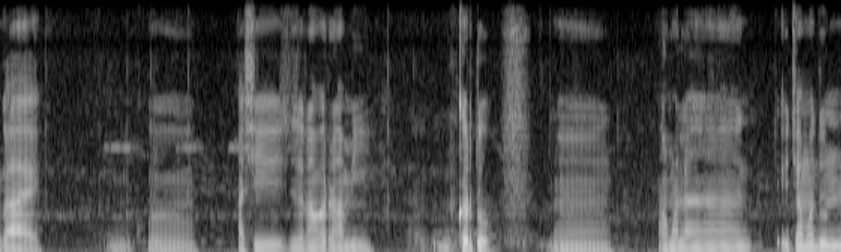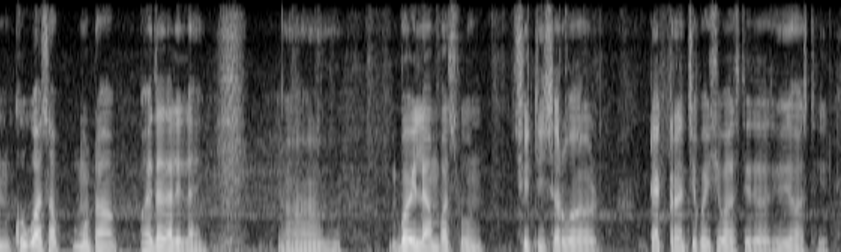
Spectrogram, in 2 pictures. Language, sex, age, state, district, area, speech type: Marathi, male, 18-30, Maharashtra, Hingoli, urban, spontaneous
